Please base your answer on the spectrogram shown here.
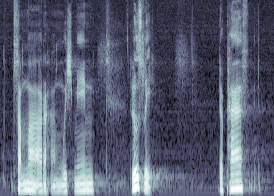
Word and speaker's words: Samma Arahang: It pronounced Samma Arahang, which means loosely the path of purity and freedom from the negative thought or negative thing.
